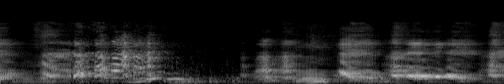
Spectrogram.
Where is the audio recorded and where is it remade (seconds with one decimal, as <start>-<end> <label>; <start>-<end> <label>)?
0.0-0.7 remade; 0.7-2.4 recorded; 2.4-5.0 remade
